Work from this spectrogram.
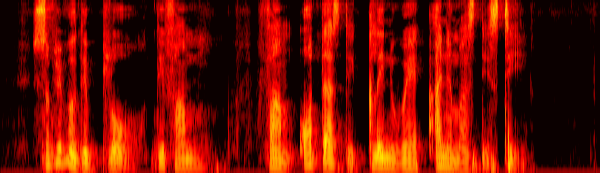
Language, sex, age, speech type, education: Nigerian Pidgin, male, 30-45, spontaneous, tertiary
